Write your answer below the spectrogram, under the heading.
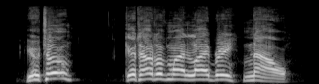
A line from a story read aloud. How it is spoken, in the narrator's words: He shouted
